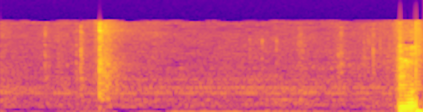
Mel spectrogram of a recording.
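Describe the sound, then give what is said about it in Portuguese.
The Tab key is pressed on a computer keyboard, giving one sharp, short click against a quiet background. “Agora eu vou teclar Tab.”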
